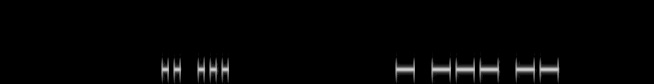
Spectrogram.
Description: Morse code, heard as a keyed tone, about 20 wpm, 700 Hz. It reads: IS TOM
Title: Common QSO Phrases - 4x Word-Spacing - 20wpm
